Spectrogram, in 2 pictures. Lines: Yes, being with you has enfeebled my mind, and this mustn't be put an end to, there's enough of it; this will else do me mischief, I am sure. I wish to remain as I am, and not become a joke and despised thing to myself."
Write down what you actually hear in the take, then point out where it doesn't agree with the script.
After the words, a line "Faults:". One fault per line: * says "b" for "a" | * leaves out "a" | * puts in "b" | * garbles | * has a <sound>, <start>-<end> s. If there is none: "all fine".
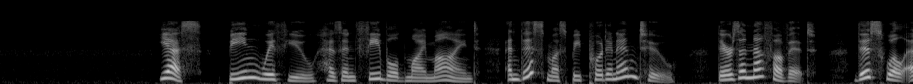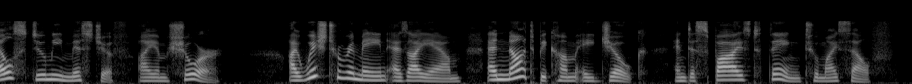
Yes, being with you has enfeebled my mind, and this must be put an end to, there's enough of it; this will else do me mischief, I am sure. I wish to remain as I am, and not become a joke and despised thing to myself."
Faults:
* says "must" for "mustn't"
